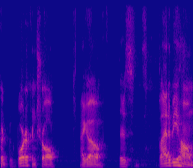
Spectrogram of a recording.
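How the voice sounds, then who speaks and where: A man talks with very wide pitch swings and a bright, sharp tone. The recording is very clean, with a silent background. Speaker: options trader running a live trading room. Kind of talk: live trading stream commentary. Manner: fast.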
